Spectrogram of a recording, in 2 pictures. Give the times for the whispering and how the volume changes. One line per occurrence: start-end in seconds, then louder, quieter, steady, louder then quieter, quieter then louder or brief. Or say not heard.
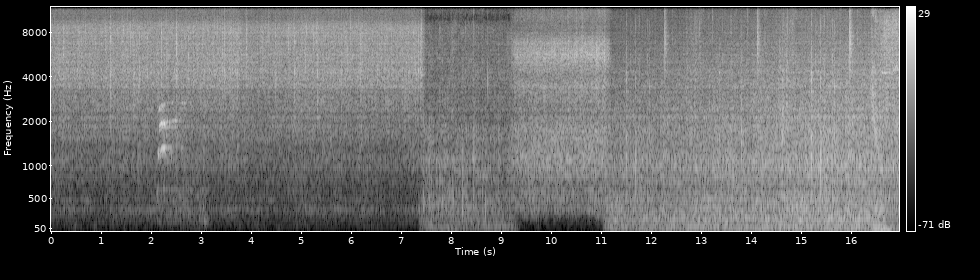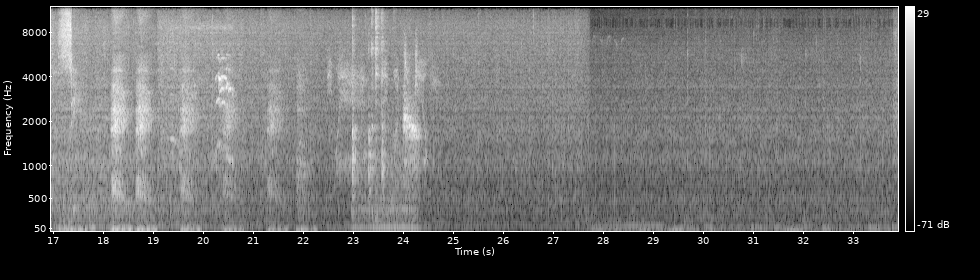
16.4-24.8 quieter.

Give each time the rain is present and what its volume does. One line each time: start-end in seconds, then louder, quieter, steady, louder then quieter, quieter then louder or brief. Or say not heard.
0.0-33.8 louder then quieter.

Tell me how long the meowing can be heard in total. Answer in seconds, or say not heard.
4 s.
